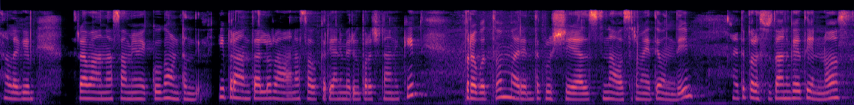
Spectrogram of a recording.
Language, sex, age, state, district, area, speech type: Telugu, female, 45-60, Andhra Pradesh, East Godavari, rural, spontaneous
